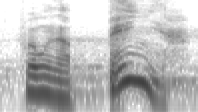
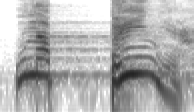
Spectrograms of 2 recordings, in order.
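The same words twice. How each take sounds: First: Said in the usual way. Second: "Una peña" más alta y fuerte; peña enfatizada. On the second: Acted. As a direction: recalca "peña" con fuerza. Repite la palabra peña. (subraya "peña" con énfasis)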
